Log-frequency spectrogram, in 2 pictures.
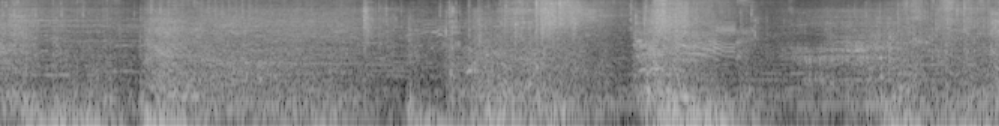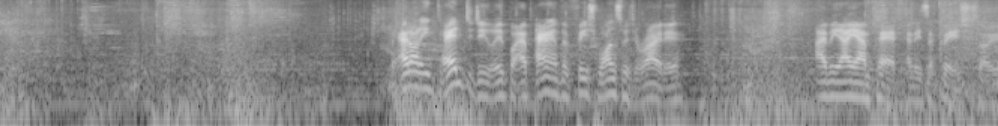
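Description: Heavy blows thud and crunch against a huge beast's hide.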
